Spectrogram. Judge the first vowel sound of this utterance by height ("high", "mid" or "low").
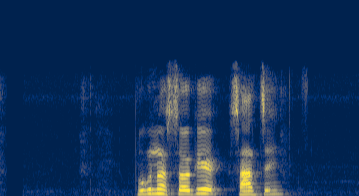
high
